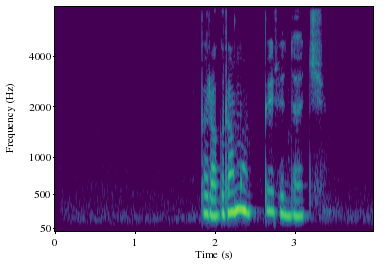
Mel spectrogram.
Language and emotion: Russian, neutral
